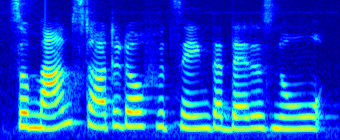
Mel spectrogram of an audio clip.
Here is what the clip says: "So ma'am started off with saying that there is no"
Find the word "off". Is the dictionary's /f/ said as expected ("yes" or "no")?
yes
